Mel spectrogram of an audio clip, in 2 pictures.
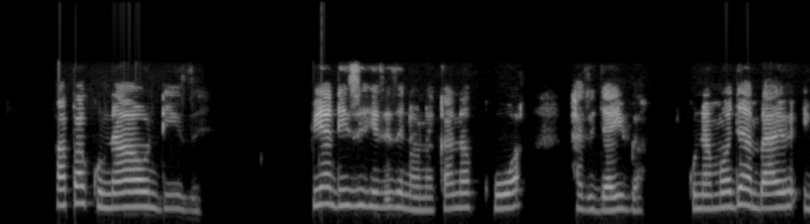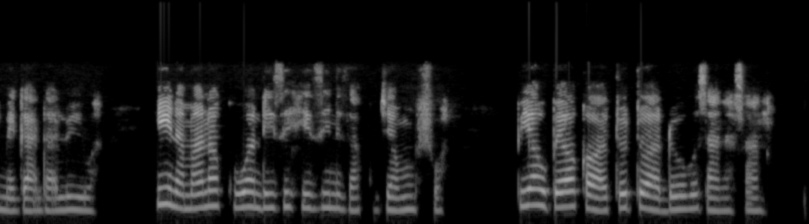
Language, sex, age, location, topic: Swahili, female, 50+, Nakuru, agriculture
